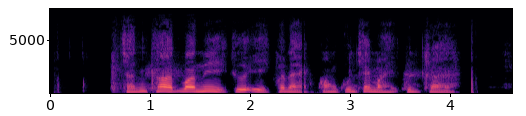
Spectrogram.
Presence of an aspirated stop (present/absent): present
